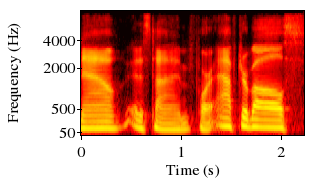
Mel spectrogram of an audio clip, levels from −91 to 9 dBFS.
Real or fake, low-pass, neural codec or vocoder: real; 7.2 kHz; none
